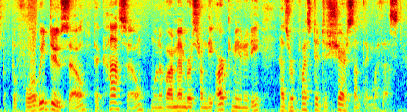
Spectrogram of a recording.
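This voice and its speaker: A man's voice: lowish voice, expressive, a little fast, slight background noise, lightly acted. A man playing an earnest, solemn leader of a secret political movement, speaking like an orator in an audio drama read-through. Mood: composed, formal.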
